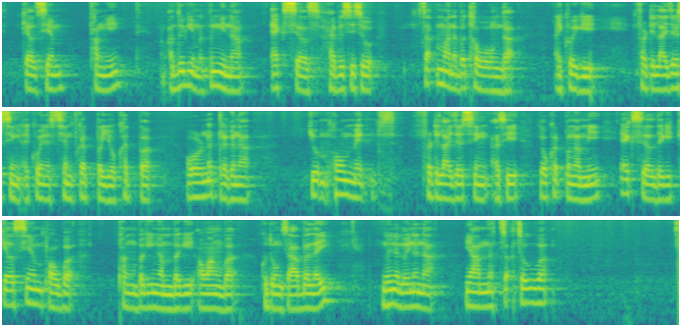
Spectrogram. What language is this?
Manipuri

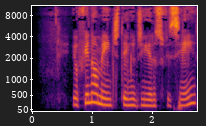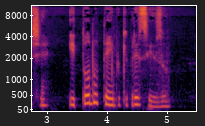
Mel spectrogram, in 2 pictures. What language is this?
Portuguese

